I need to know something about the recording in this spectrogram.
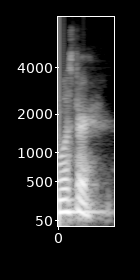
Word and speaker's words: Worcester: Um, got here in January, like I said, and been enjoying Worcester. I think that's how you say it.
